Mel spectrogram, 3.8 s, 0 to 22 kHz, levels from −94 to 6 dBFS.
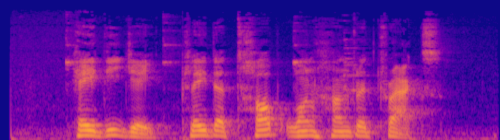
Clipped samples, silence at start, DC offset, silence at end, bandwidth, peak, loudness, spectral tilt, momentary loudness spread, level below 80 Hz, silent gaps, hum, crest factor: under 0.1%; 0.1 s; under 0.1%; 0.45 s; 15 kHz; -6 dBFS; -23 LUFS; -6 dB/octave; 7 LU; -52 dBFS; none; none; 16 dB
